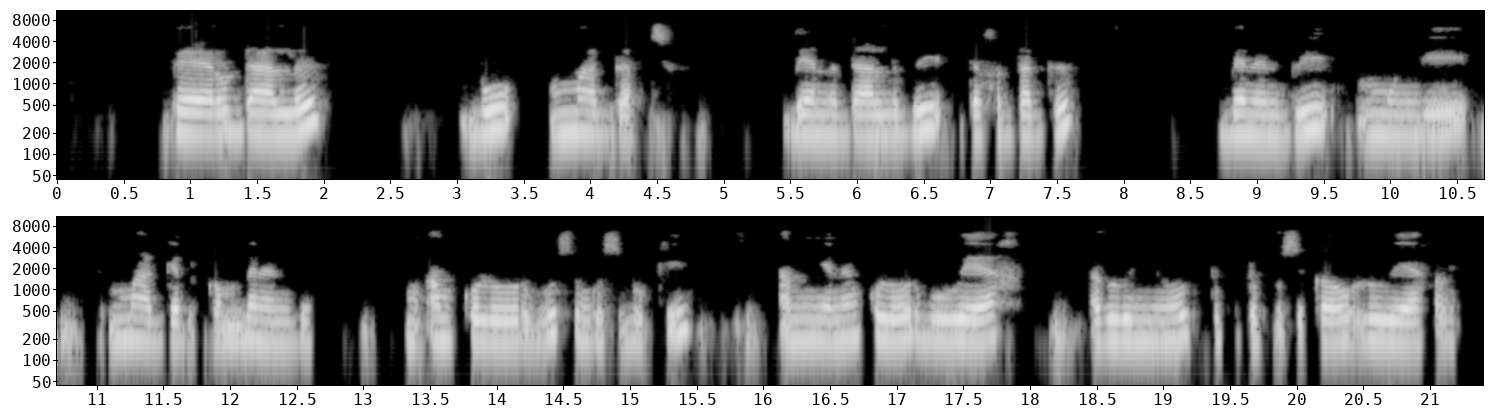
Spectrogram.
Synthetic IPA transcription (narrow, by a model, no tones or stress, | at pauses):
pɛːɾudalːə | bu | maɡɐt | bɛːnːədalːəbidɐfɐdɐɡːə | bɛnɛnbimuŋɡi | maɡɐt̚kɔmbɛnɛnbi | muʔɐmkɔlɔːɾbusuŋɡusubukʰi | ʔɐ̰mjɛnɛnkɔloːɾbuwɛːx | ɐ̰kluɲuːrtupːutupːusikɐwluwɛːxli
